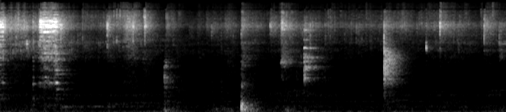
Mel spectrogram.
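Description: Oil sizzles in a pan while chopped ingredients for Egyptian dawood basha kofta sauce are stirred in, giving repeated scraping strokes of a utensil against the pan over a steady frying hiss, close and clear.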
